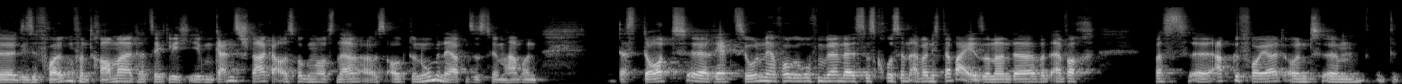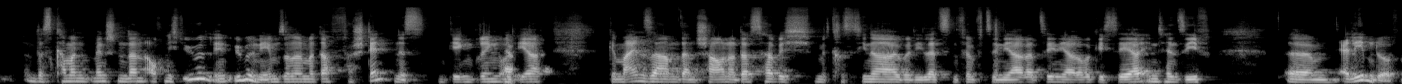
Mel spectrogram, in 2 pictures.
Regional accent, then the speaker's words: Fuerteventura, Canary Islands, Spain; now in Berlin, Germany; dadurch, dass wir 3 unterschiedliche Lebensmittelpunkte haben, einmal hier Berlin, einmal Köln mit Greater und dann aber auch Fuerteventura, meine alte Heimat. Und da leben wir auch also 5 Monate im Jahr.

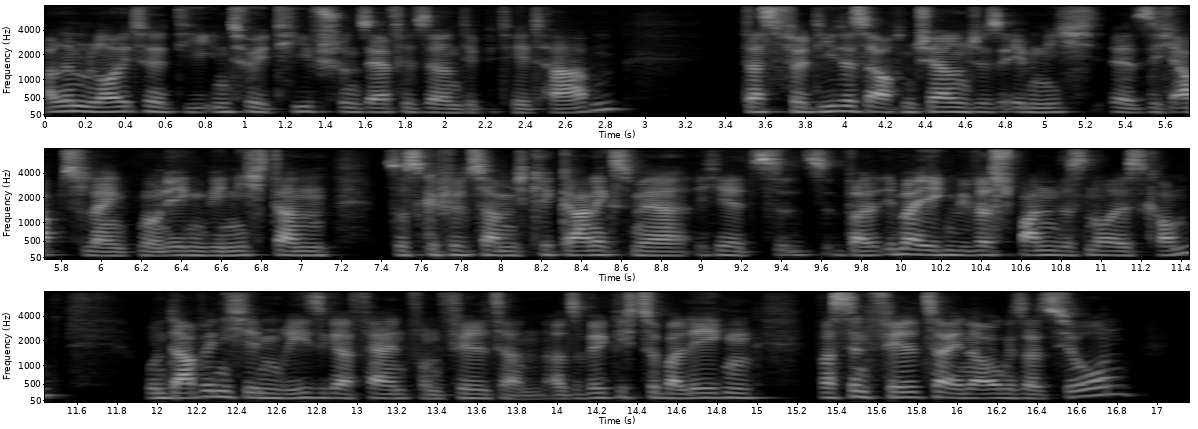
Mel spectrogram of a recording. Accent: Germany; ich bin ja auch in Deutschland aufgewachsen, wo die Idee ja ist, du bist in der Schule und du musst planen, planen, planen, Strategie, Strategie, Strategie.

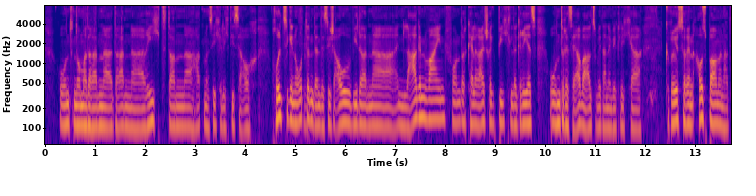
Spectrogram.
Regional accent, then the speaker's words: Trentino-Alto Adige, Italy; Dann sage ich, ja, ich komme aus dem Südtirol, oder?

